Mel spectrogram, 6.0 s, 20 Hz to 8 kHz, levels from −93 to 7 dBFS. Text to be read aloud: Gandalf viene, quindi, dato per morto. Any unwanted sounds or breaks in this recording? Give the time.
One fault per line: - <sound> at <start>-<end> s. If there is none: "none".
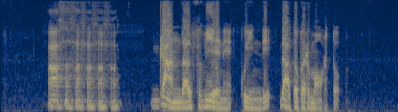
- laugh at 0.7-1.9 s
